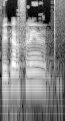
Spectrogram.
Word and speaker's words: Peter Flint: Bien, este proyecto lo llevó a cabo Peter Flint. Peter Flint, o mejor dicho, Peter Flint, porque es danés, no se pronuncia Peter, sino Peter.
